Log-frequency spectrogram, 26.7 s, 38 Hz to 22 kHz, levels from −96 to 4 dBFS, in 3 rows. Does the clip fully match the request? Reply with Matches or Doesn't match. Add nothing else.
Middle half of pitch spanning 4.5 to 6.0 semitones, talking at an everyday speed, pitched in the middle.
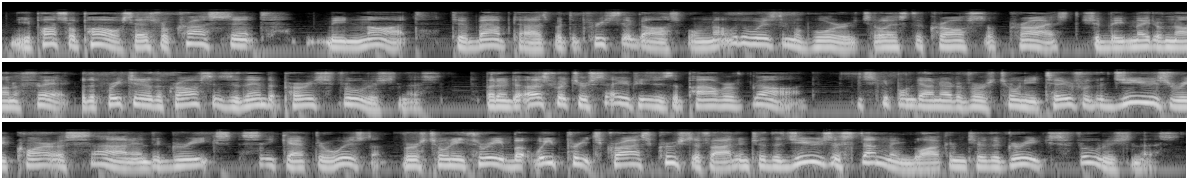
Doesn't match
